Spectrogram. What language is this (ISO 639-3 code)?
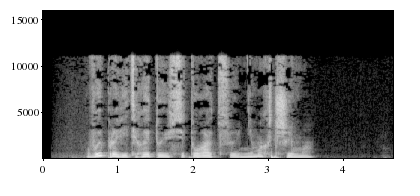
bel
